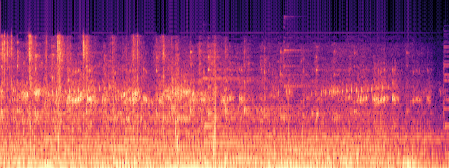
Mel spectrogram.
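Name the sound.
toad croaking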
